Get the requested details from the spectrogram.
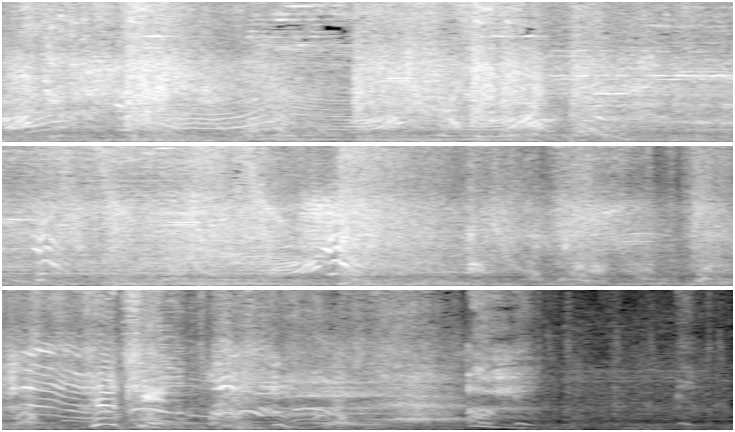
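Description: Magic spells burst and crackle in rapid blasts.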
